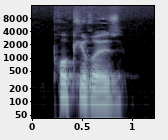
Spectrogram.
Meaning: female equivalent of procureur
- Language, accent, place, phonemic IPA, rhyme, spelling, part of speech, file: French, France, Lyon, /pʁɔ.ky.ʁøz/, -øz, procureuse, noun, LL-Q150 (fra)-procureuse.wav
